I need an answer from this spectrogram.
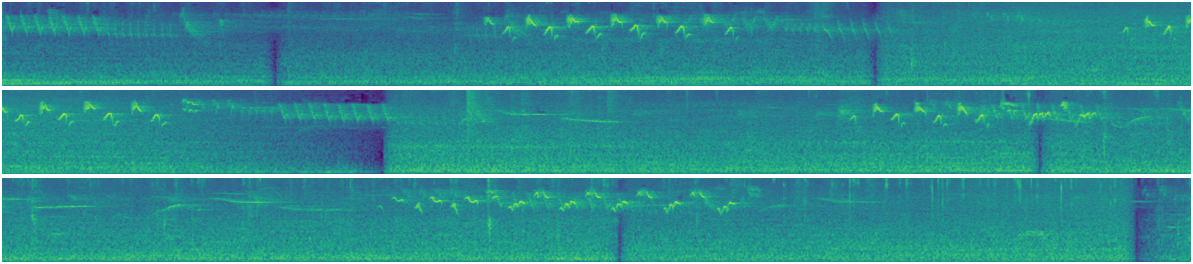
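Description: A songbird singing short, fast runs of high chirping notes, about four times several seconds apart, over steady outdoor background noise.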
